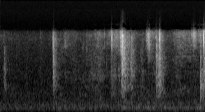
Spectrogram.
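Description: Textbook pages being flipped by hand: several short papery flaps and rustles, one about a second in and a cluster between two and four seconds, the loudest about two and a half seconds in.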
